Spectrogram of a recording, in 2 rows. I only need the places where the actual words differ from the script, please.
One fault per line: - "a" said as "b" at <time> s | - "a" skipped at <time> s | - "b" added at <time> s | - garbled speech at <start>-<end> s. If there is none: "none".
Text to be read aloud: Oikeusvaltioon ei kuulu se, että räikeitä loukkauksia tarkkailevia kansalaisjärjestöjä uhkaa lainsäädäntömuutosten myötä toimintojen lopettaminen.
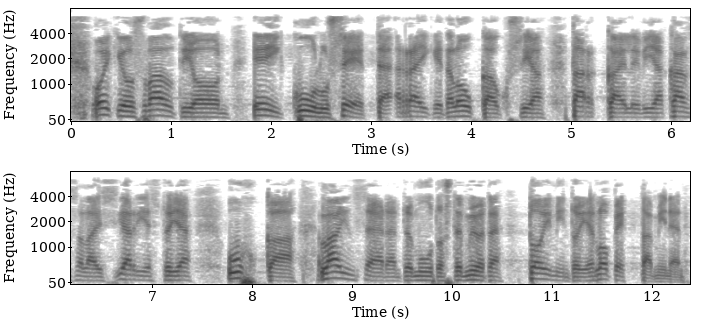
none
